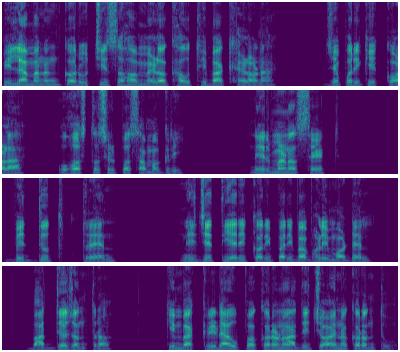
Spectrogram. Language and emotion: Odia, neutral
